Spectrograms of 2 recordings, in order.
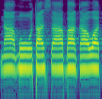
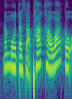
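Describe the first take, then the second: First: It is said on one flat, level pitch. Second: It is said with varying Thai tones. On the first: The speaker calls it right. "เสียงสามัญคือไม่มีอินโทเนชันคือเป็นโมโนโทน" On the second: The speaker calls it wrong. "ไม่มีใคร"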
